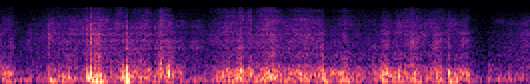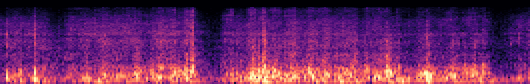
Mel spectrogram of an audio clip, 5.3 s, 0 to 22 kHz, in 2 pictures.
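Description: Fingernails of both hands scratch across the padded, ribbed surface of a black quilted leather jacket. The result is a dense, continuous scratchy crackle, mostly low and mid in tone, with brief pauses around 2.4 and 3.6 seconds before the scratching picks back up.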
